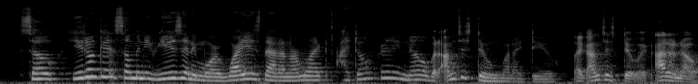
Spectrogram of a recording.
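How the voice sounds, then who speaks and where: A woman's fairly quick speech with hardly any pauses and very wide pitch swings, amid noticeable background noise and audible room echo. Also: fairly high pitch for a woman. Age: 20s. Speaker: content creator. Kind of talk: casual chat.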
